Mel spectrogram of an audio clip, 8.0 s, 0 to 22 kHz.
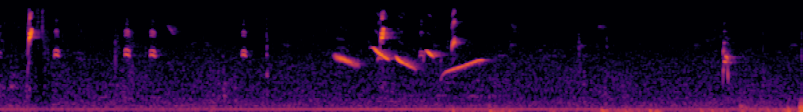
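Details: Green-winged saltator in the bush after its moult, May 2019, delivers a short, softer phrase of sliding whistles ending in a long upward slur, amid scattered clicks and faint distant chirps.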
